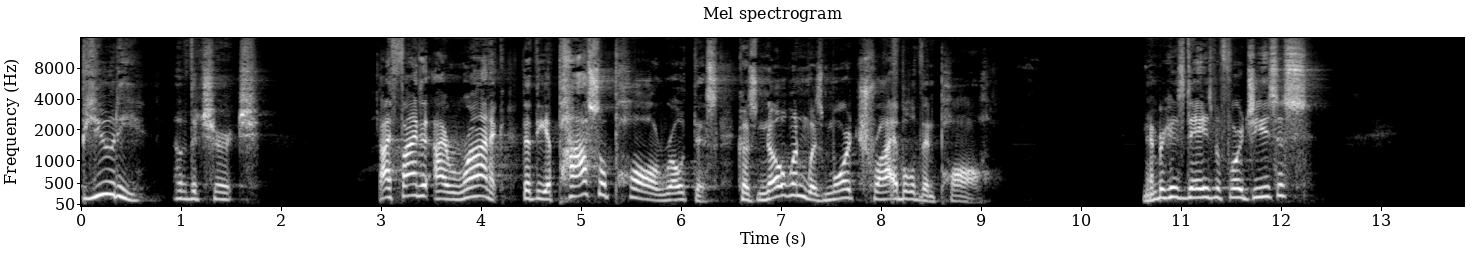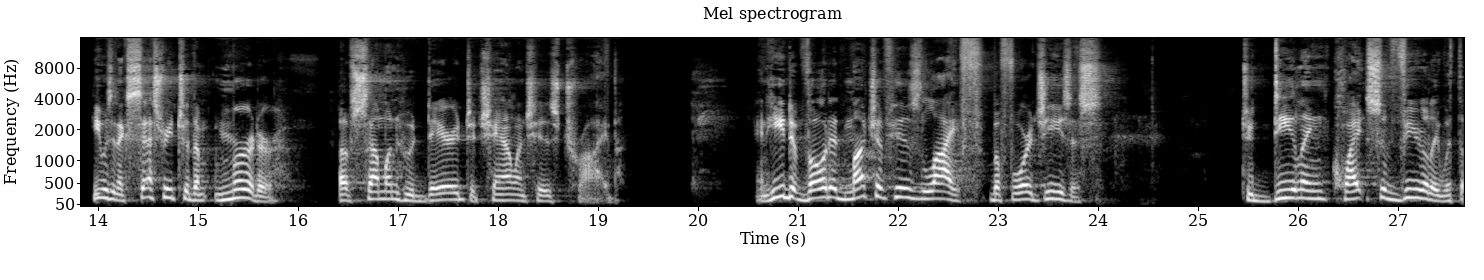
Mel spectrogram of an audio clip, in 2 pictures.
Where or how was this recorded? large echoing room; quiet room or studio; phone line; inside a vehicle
large echoing room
